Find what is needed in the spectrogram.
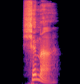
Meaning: inflection of schimmern: 1. first-person singular present 2. singular imperative
- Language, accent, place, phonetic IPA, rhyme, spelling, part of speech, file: German, Germany, Berlin, [ˈʃɪmɐ], -ɪmɐ, schimmer, verb, De-schimmer.ogg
